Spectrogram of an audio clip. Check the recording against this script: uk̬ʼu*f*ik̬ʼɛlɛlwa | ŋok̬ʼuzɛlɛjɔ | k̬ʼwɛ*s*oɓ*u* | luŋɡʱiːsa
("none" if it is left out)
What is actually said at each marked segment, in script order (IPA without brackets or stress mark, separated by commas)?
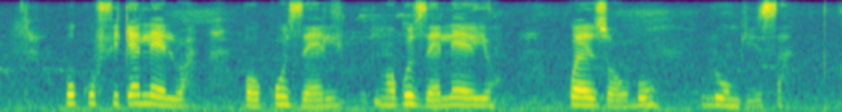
f, z, u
